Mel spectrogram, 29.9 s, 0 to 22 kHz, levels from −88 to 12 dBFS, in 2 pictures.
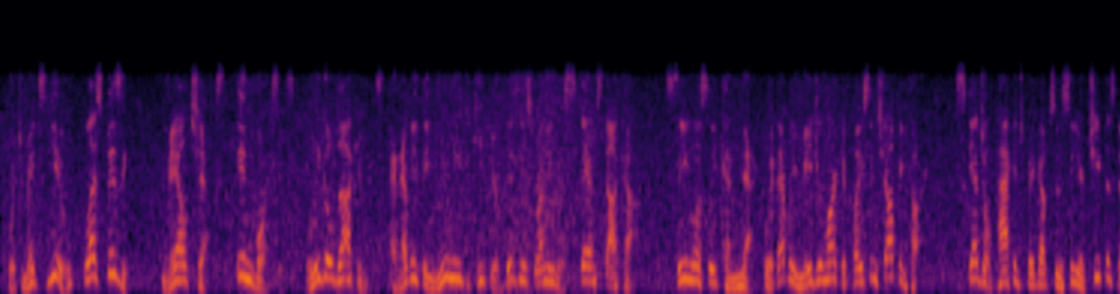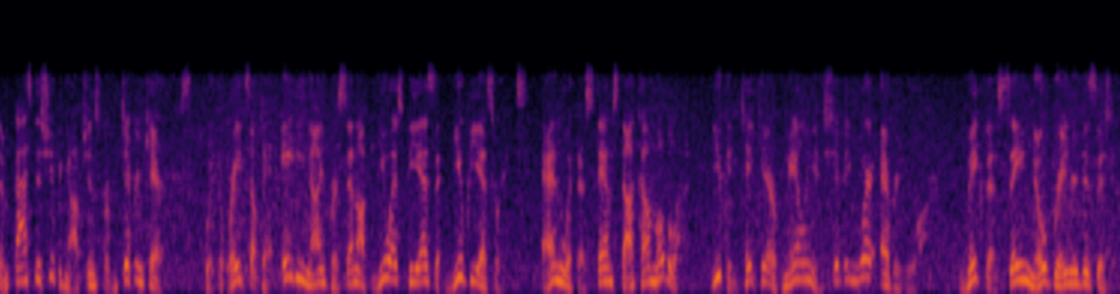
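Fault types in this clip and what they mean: Noise suppressor artifacts: The suppressor pulls every band it judges to be steady noise down by about 18 dB, frame by frame, so the room noise drops away in pauses and returns under the speech.
Speech cut by the noise suppressor: The suppressor mistakes parts of the speech for noise and turns them down with the background, by up to about 16 dB between 0.11 and 5.64 s (roughly 1.5 s in all), then by up to about 18 dB from 6.19 s onward, swallowing soft consonants and word endings.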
